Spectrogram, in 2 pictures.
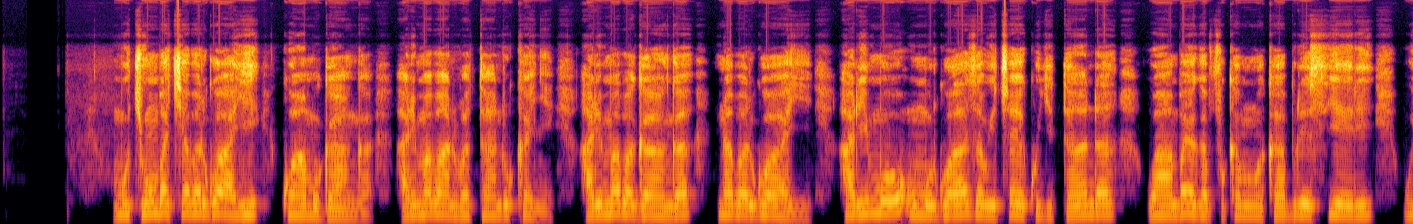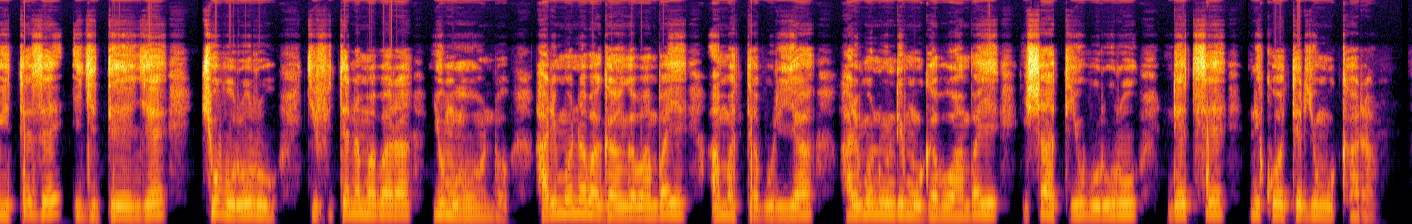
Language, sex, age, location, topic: Kinyarwanda, male, 18-24, Huye, health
